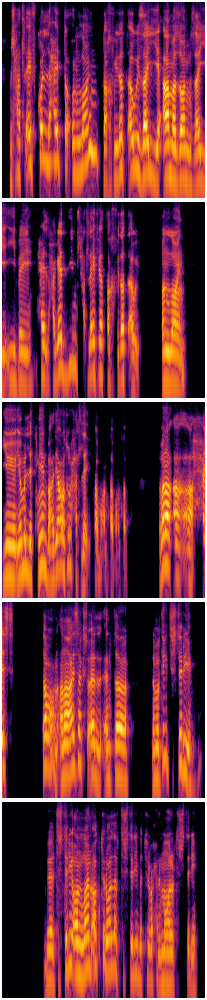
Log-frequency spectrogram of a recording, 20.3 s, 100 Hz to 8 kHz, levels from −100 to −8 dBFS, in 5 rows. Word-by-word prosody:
مش 155 - -8
هتلاقي 175 +5 -3
في - - -16
كل 240 -2 +1
حتَّة 225 +1 -2
online 205 - -2
تخفيضات 155 +5 -3
أوي 185 +2 +1
زي 170 -2 +4
Amazon، 150 -3 +6
زي 135 +2 -4
eBay، 135 -2 -7
ح - - -10
الح 165 - +2
الحاجات 195 +2 -1
دي 180 +5 -12
مش 195 -4 -14
هتلاقي 170 +1 -3
فيها 175 0 -1
تخفيضات 160 -2 -2
أوي - - -2 0.5
online. 140 -3 +2 0.4
يو 160 +1 +1
يوم 165 +4 0
الاتنين 190 +3 -2
بعديه 165 +4 +1
على 190 0 +3
طول، 205 +3 -9
هتلاقِي - - -8
طبعًا، - - -4
طبعًا، - - -7
طبعًا. - - -12 0.6
طَب - - +1
أنا 210 +1 +11
أ 170 -5 +2
أ - - +6
احس - - -3 0.6
طبعًا، 200 0 +1
أنا 165 +2 +6
عايِز 190 +4 +4
أسأَلَك 220 -2 -4
سؤال، 155 -5 0
أنتَ 155 0 +4 0.5
لمَّا 155 +1 -1
بتيجي 235 +10 -8
تشتري 190 -14 -4 1.0
بتشتري 150 +7 -4
online 175 +3 +3
أكتر 210 -3 -3
والّا 190 +2 -1
بتشتري، 170 0 -9
بترُوح 150 -2 -10
الmall 135 +2 -7
وتشتري؟ 125 -3 -10
165 Hz, 160 wpm, -24 LUFS, 150-195 Hz, 1.0 s, أنا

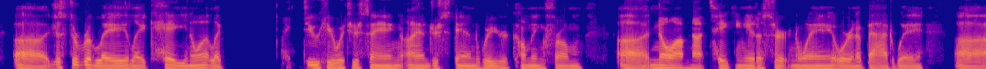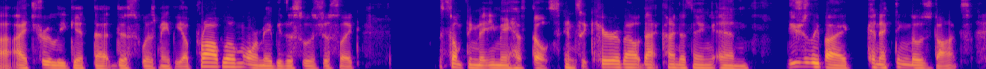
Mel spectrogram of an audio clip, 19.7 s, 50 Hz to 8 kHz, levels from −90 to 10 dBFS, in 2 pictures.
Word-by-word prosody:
uh, 95 -2 +3
just 120 +2 -4
to 135 - +3
relay, 105 -4 +3
like, 90 -3 -2
"Hey, 125 -3 +2
you 105 -1 0
know 105 - +1
what, 115 +1 +1
like, 95 -2 -1 0.6
I - - -19
do 120 -1 +2
hear 115 -1 +1
what 110 -1 0
you're 110 - 0
saying. 105 -1 +1
I 105 -2 +2
understand 100 -1 -1
where 105 -2 +1
you're 100 0 -1
coming 105 -2 0
from, 100 -2 -2 0.4
uh, 95 -3 +3
no, 110 -1 +5
I'm 105 0 +3
not 105 -1 0
taking 105 0 -2
it 105 0 +1
a 105 - 0
certain 105 +1 -3
way 100 0 +1
or 105 -2 +1
in 95 - 0
a 95 - -1
bad 95 +2 -1
way, 95 -1 -3 0.3
uh, 90 -4 +1
I 110 - +2
truly 115 -3 0
get 105 0 -1
that 100 0 -1
this 105 -3 -3
was 95 -2 -3
maybe 95 -1 -4
a 90 - 0
problem 170 - +4
or 115 - +1
maybe 105 -1 -1
this 100 +1 -3
was 100 -3 -3
just, 100 -1 -7
like, 90 - -3 0.8
something 125 - +1
that 110 -1 +1
you 120 - +1
may 110 - +2
have 105 -1 -3
felt - - +1
s - - -13
insecure 145 +4 0
about, 135 -2 +2
that 130 -1 +1
kinda 130 -3 0
thing," 120 0 -2
and 105 -4 -1 0.5
usually 170 -2 +4
by 110 -8 +5 0.2
connecting 135 -1 -1
those 115 -4 0
dots, 95 -1 -3
105 Hz, 215 wpm, -24 LUFS, 100-115 Hz, 0.8 s, no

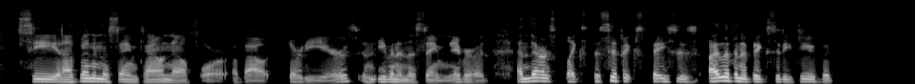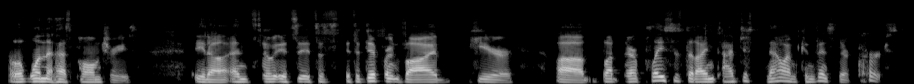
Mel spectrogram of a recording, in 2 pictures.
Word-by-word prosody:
see, 125 -2 0
and 110 - +2
I've 110 0 +1
been 145 -1 +4
in 135 - +4
the 115 - +2
same 110 -2 -4
town 105 +1 -2
now 100 -2 -3
for - - -9
about - - -5 0.2
30 105 -2 -7
years 105 - -6
and 110 +1 -6
even 120 -2 0
in 100 - -2
the 95 - -4
same 95 -3 -7
neighborhood. 100 -1 -5 0.3
And 130 +4 +3
there's, 150 -4 +3
like, - - -2
specific 150 +1 -2
spaces 130 -5 -3
I 145 +1 +9
live 170 -1 +7
in 150 - +7
a 135 - +2
big 125 -2 +1
city 115 -5 -5
too, 125 +2 -3
but, 105 -1 -6 0.9
well, 125 +1 +4
one 135 +1 +5
that 130 - +4
has 120 -2 +2
palm 115 -1 +1
trees, 95 -6 -10 0.6
you 120 - +1
know? 110 -2 +4
And 120 0 0
so 130 - +1
it's 125 -2 +1
it's 130 -3 -1
a 120 - -6 0.2
it's - - -5
a - - -2
different 145 -2 +3
vibe 110 -1 +6 0.2
here, 105 -6 -3 0.4
uh, 105 -3 +6 0.2
but 135 -2 +1
there 130 +1 +2
are - - -2
places 175 -2 +1
that - - +1
I'm 125 +1 +4
I've 125 +1 -3
just 155 +1 -10
now 145 +4 +1
I'm 140 -5 -1
convinced 130 +4 -4
they're - - -8
cursed. - - -10
120 Hz, 210 wpm, -22 LUFS, 110-135 Hz, 0.9 s, I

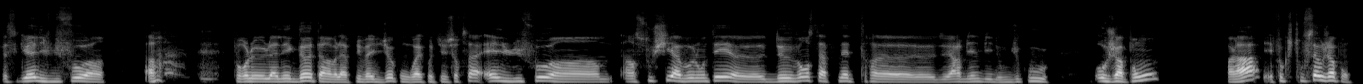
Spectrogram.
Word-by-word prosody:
Parce 135 -4 -13
qu'elle, 155 +2 +3
il 140 - -3
lui 130 0 -7
faut, 150 +1 +2
un 120 -3 0 0.5
un, - - 0 0.7
pour 140 0 +1
le 135 0 +1
l'anecdote, 140 +4 +2
hein 120 -3 +3
la, 115 -1 +3
private 125 -2 -3
joke, 155 +5 -2
on 125 - -6
va 120 +1 +2
continuer 125 0 -9
sur - - -8
ça. 160 -3 0
Elle, 160 - +2
il 155 - -3
lui 140 +1 -5
faut 170 +2 +2
un 125 -2 -2 0.2
un 135 0 -4
sushi 170 - -2
à - - +6
volonté, 150 +4 +1
heu, 120 -3 0
devant 145 +7 0
sa 175 -4 0
fenêtre 140 -3 -6
de 115 -2 -1
Airbnb, 130 +1 -3
donc 110 -1 -10
du 125 +3 -12
coup, 140 -1 -6 0.5
au 150 0 +1
Japon, 165 - +3 0.7
voilà, - - +6
il 365 - -10
faut 165 - -7
que 150 - -12
je - - -14
trouve 160 -3 -11
ça 210 - +7
au 195 - +5
Japon. 180 0 +2
135 Hz, 210 wpm, -22 LUFS, 125-155 Hz, 0.7 s, ça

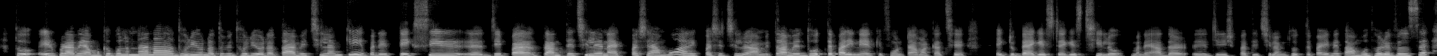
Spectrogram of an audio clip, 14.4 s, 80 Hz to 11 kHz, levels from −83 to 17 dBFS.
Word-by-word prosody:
তো 305 - -2 0.3
এরপরে 305 +2 +3
আমি 310 - +1
আম্মুকে 290 +1 -1
বললাম, 325 +1 +3
"না, - - +5
না, - - +5 0.2
ধরিও 345 +3 +3
না, - - +3
তুমি 305 0 -4
ধরিও 280 -2 +2
না।" - - +1
তা 275 - +4
আমি 285 +2 -3
ছিলাম 315 0 -2
কি 440 - +2 0.2
মানে 245 0 -1 0.2
ট্যাক্সির 320 +5 +1 0.2
অ্যা 235 - 0
যে 270 - 0
পা 270 - +7 0.2
প্রান্তে 275 +1 +3
ছিলেন 335 -1 +2
একপাশে 295 +4 -4
আম্মু 325 +8 -3
আরেকপাশে 280 -4 -3
ছিলাম 245 -4 -1
আমি। 205 +1 -7
তো - - 0
আমি 295 0 +1
ধরতে 280 +1 +4
পারিনি 235 -4 +4
আরকি 210 +3 -10
phone 215 -2 -7
টা, - - -1
আমার 220 0 -5
কাছে 225 +1 -6 0.4
একটু 235 +1 -4
baggage 225 +1 +3
ট্যাগেজ 225 +1 -1
ছিল। 235 -4 -3 0.3
মানে 205 -2 -7
other 205 0 -2 0.2
এ - - -6
জিনিসপাতি 220 -1 -6
ছিল, 240 - -8
আমি 210 - -8
ধরতে 230 -1 -5
পারিনি। 260 +5 -1
তো - - 0
আম্মু 250 +1 -2
ধরে 265 -3 +5
ফেলছে। 280 +6 +1
270 Hz, 220 wpm, -24 LUFS, 225-300 Hz, 0.4 s, পা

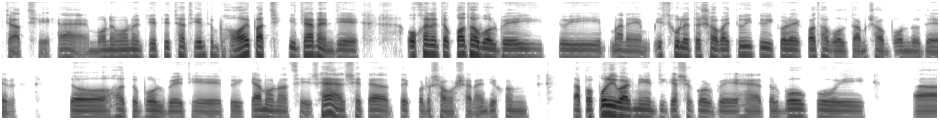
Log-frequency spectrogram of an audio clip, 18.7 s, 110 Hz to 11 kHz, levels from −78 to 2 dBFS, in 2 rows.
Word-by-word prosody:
চাচ্ছি। - - -4 0.2
হ্যাঁ, 115 -5 -3 0.2
মনে, 110 +1 -2
মনে 115 0 -1
যেতে 120 +3 -3
চাচ্ছি। 145 -1 -3
কিন্তু 145 +1 -4
ভয় 120 +9 +7
পাচ্ছি 150 - +5
কি 135 - -1
জানেন? 145 -7 +6
যে, 110 - 0 0.7
ওখানে 160 +2 +6
তো - - +7
কথা 160 -1 +9
বলবে, 115 -1 +4
এই 120 - 0 0.3
তুই 115 -1 -3 0.4
মানে, 105 -2 -3 0.3
স্কুলে 145 -4 +2
তো 120 - +2
সবাই 115 -2 +2
তুই, 150 0 +1
তুই 130 -1 0
করে 115 -1 +3 0.2
কথা 115 0 +1
বলতাম 100 -1 -2
সব 100 -4 -2
বন্ধুদের। 100 -2 -4 0.6
তো - - -2 0.4
হয়তো 110 -2 -5
বলবে 100 -2 -1 0.2
যে, 100 - -8 0.3
"তুই 100 -1 -7
কেমন 110 -2 +1
আছিস?" 90 -2 -10
হ্যাঁ, 175 -7 +6
সেটাতে 110 -1 -3
কোন 105 -1 -9
সমস্যা 95 -1 -4
নাই। 90 - -5
দেখুন, 105 0 -7 0.6
তারপর 110 - +1
পরিবার 145 -6 +10
নিয়ে 115 -1 +1
জিজ্ঞাসা 110 +1 -5
করবে, 100 -1 -3 0.2
"হ্যাঁ, 95 -2 -4
তোর 105 -1 -6
বউ 120 0 +4 0.2
কই? 105 -2 -1 0.8
আ - - +2
110 Hz, 165 wpm, -23 LUFS, 100-120 Hz, 0.8 s, পরিবার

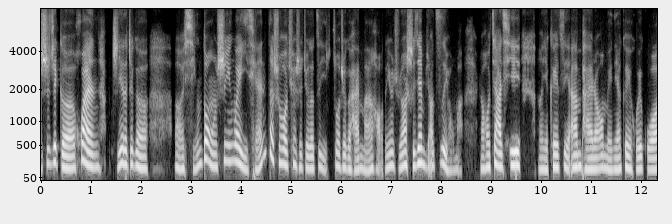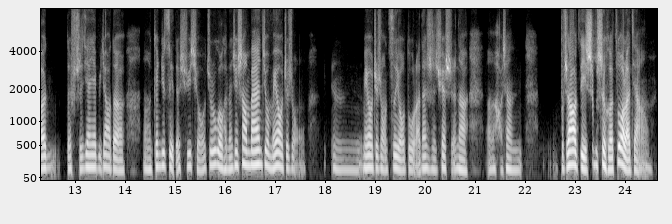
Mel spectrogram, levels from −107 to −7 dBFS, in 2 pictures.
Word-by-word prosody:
施 215 +5 +1
这 240 +1 +1
个 165 -3 +3
换 190 - +3 0.3
职 180 - -6
业 220 - +3
的 205 - +2
这 210 +2 -3
个， 160 -5 0 0.5
呃， 160 -4 -3
行 170 +9 -6
动， 220 -11 +2
是 255 +9 -1
因 250 0 -4
为 235 -6 +2
以 150 -3 -3
前 145 +3 -5
的 345 -7 +1
时 235 -2 -5
候 210 -3 +2
确 205 +3 -6
实 175 -2 -5
觉 165 -1 -3
得 155 0 0
自 175 +3 -7
己 140 -5 -7
做 190 -2 -4
这 170 -1 -1
个 150 - -2
还 140 -1 -3
蛮 150 0 -4
好 155 - -8
的， 160 - -12
因 180 - -1
为 190 - -1
主 165 +1 -7
要 195 +2 +3
时 185 -1 -1
间 225 +1 +4
比 - - -12
较 190 - -3
自 205 +1 -1
由 130 -2 -7
嘛， 150 +1 -12 0.4
然 155 -1 -6
后 175 0 +1
假 185 -1 +3
期， 195 +2 +2 0.3
呃， 150 -1 -5
也 145 - -2
可 175 - -3
以 170 - +4
自 165 - -13
己 155 - -1
安 175 +3 +1
排， 150 -2 -1
然 150 +1 0
后 165 - -1
每 145 -3 -2
年 150 +2 -2
可 175 - -3
以 160 - +2
回 150 +2 -2
国 150 +1 +3 0.4
的 155 - -3
时 155 0 -7
间 170 +1 +1
也 170 - +3
比 155 -1 -9
较 170 -2 0
地， 140 -3 -1 0.3
呃， 150 -1 -5
根 180 0 -1
据 190 - +1
自 175 - -13
己 170 -4 0
的 170 - -5
需 180 +2 -5
求。 150 -3 -6
就 195 - -5
如 205 +1 +3
果 175 - +4
可 150 - -2
能 150 +1 -3
去 195 - +1
上 200 +1 +2
班 200 +1 +6
就 200 -3 0
没 160 +1 0
有 185 -1 +5
这 165 0 -5
种 155 +2 -12 0.5
嗯， 140 -3 -10
没 165 - -1
有 170 -1 +3
这 165 - -2
种 150 -3 -5
自 165 +2 -1
由 140 -2 0
度 145 -2 -5
了， - - -5
但 160 0 0
是 150 -2 -6
确 155 +4 -2
实 - - 0
呢， 140 -4 -1 0.4
呃， 150 0 -8
好 140 -2 -11
像 145 0 -2 0.9
不 170 - -5
知 180 - +4
道 205 0 +11
自 170 - +1
己 150 - +6
适 140 +9 +3
不 195 - -2
适 195 0 +5
合 150 -2 +3
做 230 +1 +7
了 135 - +7
这 145 - -4
样。 155 +3 -5
165 Hz, 295 characters per minute, -21 LUFS, 150-190 Hz, 0.9 s, 道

